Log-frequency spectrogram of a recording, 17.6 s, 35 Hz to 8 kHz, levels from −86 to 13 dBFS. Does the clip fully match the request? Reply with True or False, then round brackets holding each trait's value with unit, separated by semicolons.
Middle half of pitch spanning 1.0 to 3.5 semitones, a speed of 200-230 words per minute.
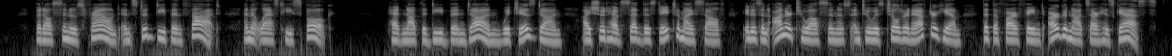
False (3.2 semitones; 175 wpm)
